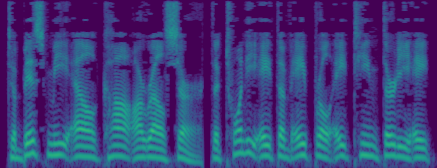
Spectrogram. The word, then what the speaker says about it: Tobias Michael Carel Asser: Tobias Michael Karel Asser, Dutch pronunciation, Tobias Michael Karel Asser, the 28th of April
